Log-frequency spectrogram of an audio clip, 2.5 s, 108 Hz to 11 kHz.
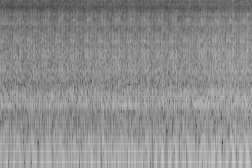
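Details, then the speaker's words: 1936 Buick Century 320ci straight-eight at smooth low idle after exhaust manifold repair, not yet warmed up: a light rapid top-end ticking over the exhaust from valves the owner says haven't been lashed in perhaps 50 years. "Of course, you can hear the lifters, the valves. That's another project. I got to get in there and adjust those valves. They haven't been lashed in, oh, I don't know, 50 years probably."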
